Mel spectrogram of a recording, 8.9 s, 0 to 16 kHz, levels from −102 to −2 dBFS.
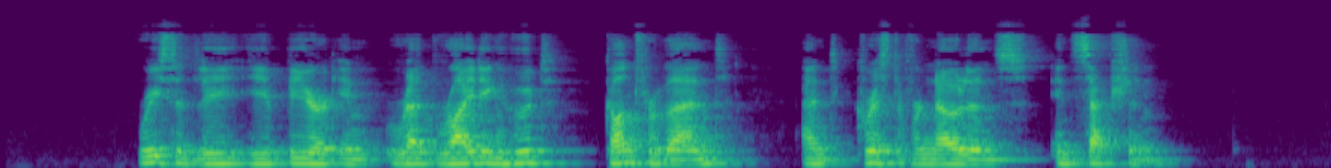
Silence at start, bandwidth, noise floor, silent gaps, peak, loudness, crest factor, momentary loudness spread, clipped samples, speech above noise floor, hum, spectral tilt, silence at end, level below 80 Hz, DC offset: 0.9 s; 7.6 kHz; -88 dBFS; none; -6 dBFS; -26 LUFS; 20 dB; 13 LU; under 0.1%; 64 dB; none; -6.5 dB/octave; 1.05 s; -62 dBFS; under 0.1%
